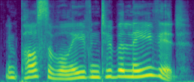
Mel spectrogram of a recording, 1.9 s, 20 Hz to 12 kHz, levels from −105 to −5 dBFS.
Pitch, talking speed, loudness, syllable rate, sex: 230 Hz, 155 wpm, -16 LUFS, 6.0 syllables/s, female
